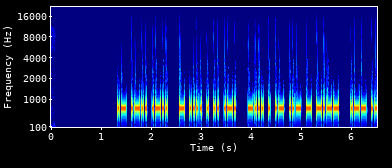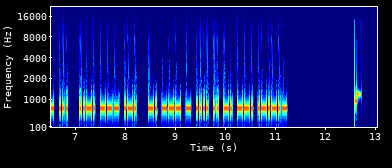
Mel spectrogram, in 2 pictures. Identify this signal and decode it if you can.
Morse code, heard as a keyed tone, about 36 wpm, 700 Hz. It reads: ALL THEIR BEAUTY WAS FOR NOTHING.
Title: Sentences from Top 1000 Words - Review Part 2 - 35wpm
